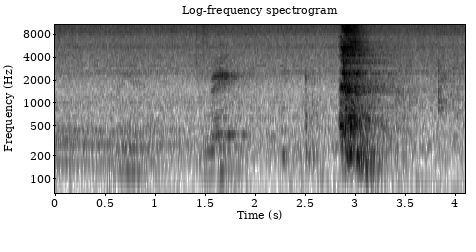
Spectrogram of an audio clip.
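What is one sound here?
A guitar strums softly.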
